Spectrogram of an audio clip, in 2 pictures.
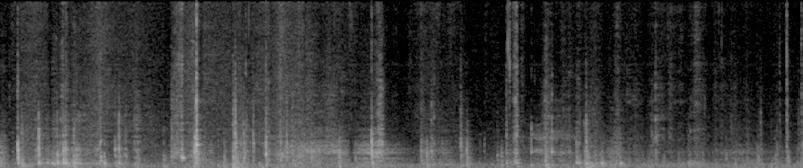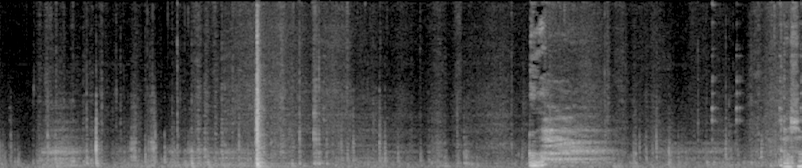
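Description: Plastic printer parts knock and click under hands.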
